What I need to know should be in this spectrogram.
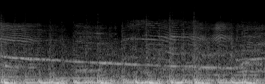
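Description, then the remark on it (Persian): An ambulance siren wails in one slow falling tone over a steady low engine and road rumble, heard from inside the moving ambulance as it takes two patients from a bad crash, a mother and her baby, to hospital; fairly loud and continuous, with no voices. “شما توی آمبولانس هستید، یه تصادف خیلی بد داشتید، بچه‌تون پیش ما، حالش هم خوبه، داریم میبریمتون بیمارستان.”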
